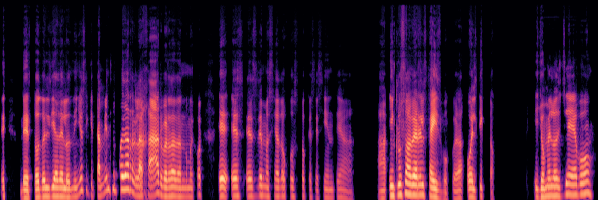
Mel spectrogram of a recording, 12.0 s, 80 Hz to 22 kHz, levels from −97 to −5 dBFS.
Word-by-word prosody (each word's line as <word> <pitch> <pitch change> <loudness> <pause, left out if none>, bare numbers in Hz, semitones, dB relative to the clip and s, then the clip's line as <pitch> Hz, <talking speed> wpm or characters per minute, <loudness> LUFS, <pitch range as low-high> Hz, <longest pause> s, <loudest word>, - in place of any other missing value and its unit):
de - - -7 0.3
de 115 -1 +2
todo 125 +3 0
el 130 0 0
día 135 0 +2
de 135 0 +2
los 125 -1 0
niños 135 - -7
y - - -18
que 155 -4 -16
también 160 - -3
se 245 - -8
pueda 235 +2 +5
relajar, 155 -3 +1
¿verdad? 135 -1 +1
A 130 - -3
lo 130 0 -10
mejor, 135 +4 -10 0.3
eh, 140 0 +3
es 140 0 -2
es 135 0 -4
demasiado, 140 -2 -6
justo 135 0 -14
que 125 -1 -20
se 115 -2 -18
siente 115 +1 -15
a 100 -5 -18 0.5
a, 110 +1 -9
incluso 155 +4 +1
a 165 - +6
ver 155 -1 +7
el 155 0 +2
Facebook, 120 - +2
¿verdad?, 115 +3 -6
o 130 - 0
el 120 -4 -2
TikTok - - -12 0.8
y 125 - -6
yo 130 +1 0
me 140 +1 0
los 140 -1 0
llevo 165 +1 0
135 Hz, 210 wpm, -21 LUFS, 125-155 Hz, 0.8 s, ver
